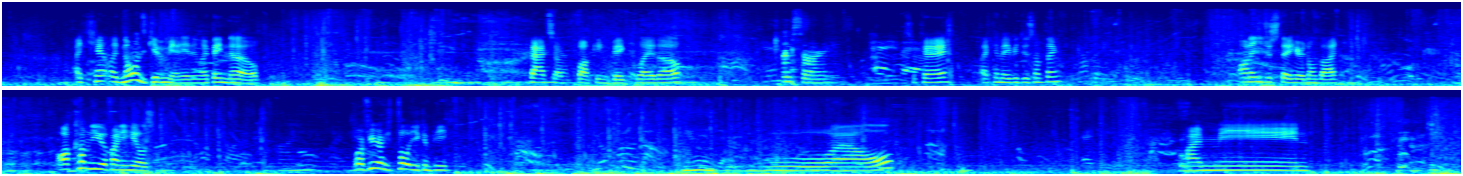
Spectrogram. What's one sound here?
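Gunfire and explosions from a game rattle and boom.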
